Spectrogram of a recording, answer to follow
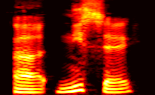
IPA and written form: niː s.se (Nisse)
